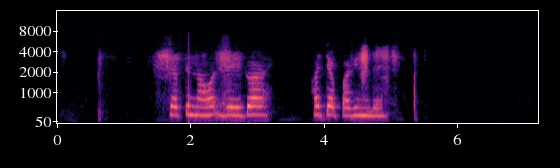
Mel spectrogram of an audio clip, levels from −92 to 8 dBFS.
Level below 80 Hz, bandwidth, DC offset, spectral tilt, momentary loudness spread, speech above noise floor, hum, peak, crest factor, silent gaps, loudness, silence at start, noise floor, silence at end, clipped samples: -76 dBFS; 6.6 kHz; under 0.1%; -5.5 dB/octave; 20 LU; 62 dB; none; -8 dBFS; 20 dB; none; -26 LUFS; 0.65 s; -87 dBFS; 2.1 s; under 0.1%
